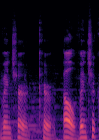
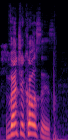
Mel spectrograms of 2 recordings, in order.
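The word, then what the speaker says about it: Ventricosus: I am Ventricuous. Damn. No. How you pronounce that shit, man?" Ventricosis.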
